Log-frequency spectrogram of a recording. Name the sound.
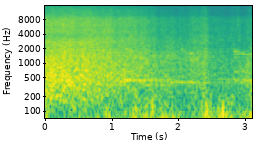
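ocean waves and currents at a rocky shore, Puerto Rico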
